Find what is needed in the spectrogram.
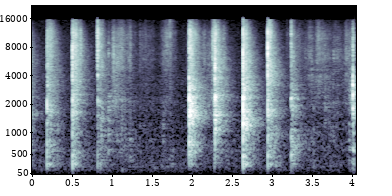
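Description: A tarot deck being shuffled by hand, the cards slapping together in short strokes: a pair, then a pause of about a second, then a run of five at about three a second.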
